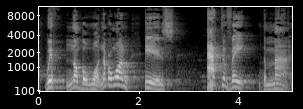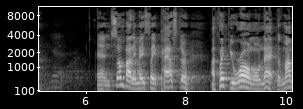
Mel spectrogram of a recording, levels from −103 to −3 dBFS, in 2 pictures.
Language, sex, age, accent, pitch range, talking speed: English, male, 40-59, American, 155-210 Hz, 130 wpm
